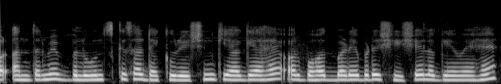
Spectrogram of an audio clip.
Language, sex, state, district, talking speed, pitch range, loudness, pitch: Hindi, female, Assam, Sonitpur, 205 wpm, 210-225 Hz, -14 LUFS, 215 Hz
